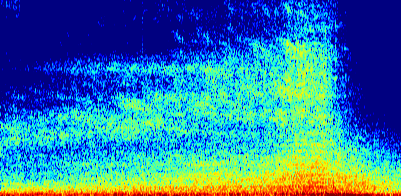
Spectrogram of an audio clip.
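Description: A logo-intro whoosh sound effect: a rushing noise that swells and rises in pitch, peaks just before the end and cuts off suddenly, over a low music bed.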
